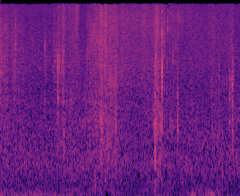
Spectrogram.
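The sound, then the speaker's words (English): Footsteps walking over the rocky shore of a reservoir, heading uphill. Several irregular, crunching steps scuff and grind on loose stones, with no voices. “you can listen maybe to the sound of my feet on this rocky shore by the reservoir as I walk up towards the green hills.”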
